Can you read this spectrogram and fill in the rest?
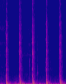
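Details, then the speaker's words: Mahindra Thar with key on and engine off: a steady, dull knock about four times a second from the AC blower. Failing blower motor; temporary fix is to remove or bypass the control switch fuse. "ஆக்சுவலா இந்த sound எதனால வருதுன்னா இந்த AC பப்ளோயர் இருக்குல்ல இந்த AC பப்ளோயர் உள்ள ஒரு motor வரும். அந்த மோட்டார் போயிடுச்சுனாதான் இந்த சவுண்ட் வரும்."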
